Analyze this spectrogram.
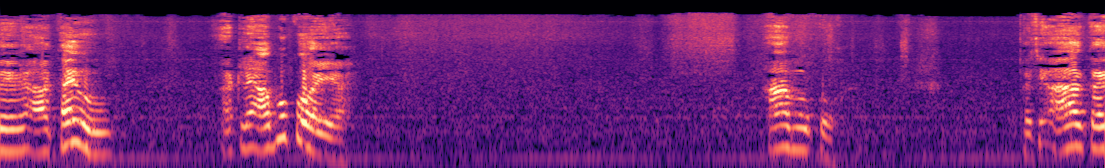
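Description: An elderly man speaks calmly through a microphone, in short phrases.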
